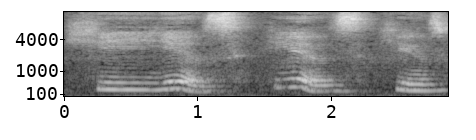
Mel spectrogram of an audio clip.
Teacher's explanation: He ends with E sound. Is begins with E sound. So in between a y glide, y. He is.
